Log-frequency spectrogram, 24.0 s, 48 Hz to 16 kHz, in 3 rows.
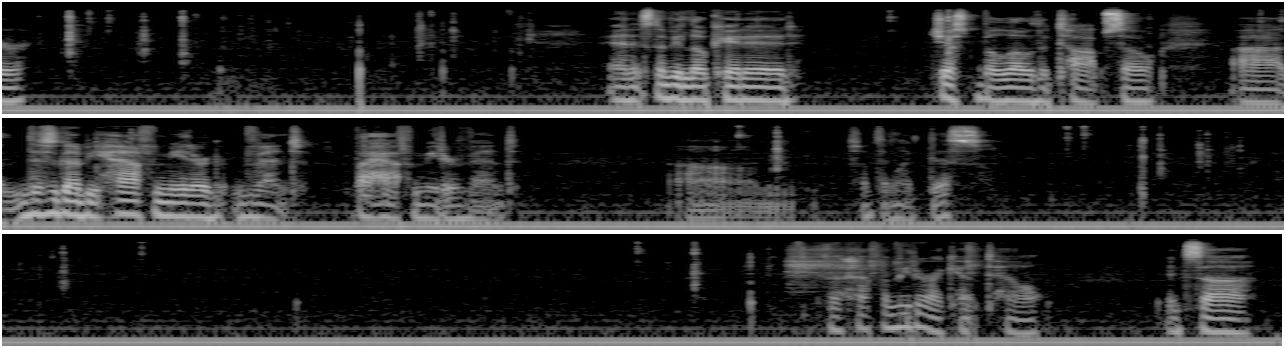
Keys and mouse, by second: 0.6-1.9 middle drag, 1.9 KP_3, 2.7 KP_1, 8.0-9.0 middle drag, 9.0 KP_1, 14.8-15.8 middle drag, 15.8 KP_1, 21.1-24.0 middle drag.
